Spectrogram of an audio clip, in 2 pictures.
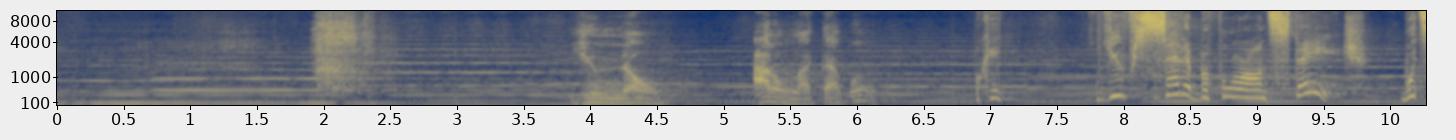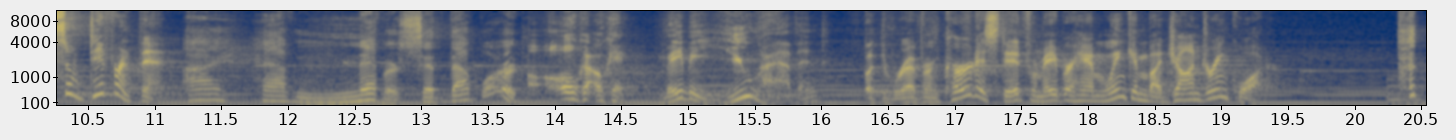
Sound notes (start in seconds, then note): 0.1 haunting orchestral music; 1.7 sighing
